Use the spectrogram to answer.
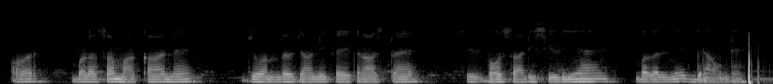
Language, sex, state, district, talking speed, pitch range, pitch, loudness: Hindi, male, Andhra Pradesh, Anantapur, 165 wpm, 110-130 Hz, 115 Hz, -29 LUFS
